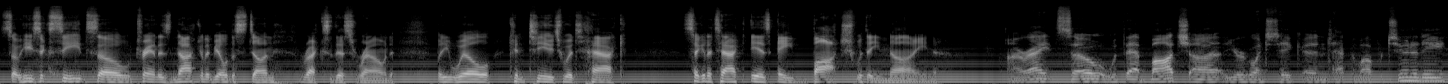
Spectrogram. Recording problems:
electrical hum; noticeable; throughout; 60 Hz, 15 dB below the speech

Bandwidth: 16 kHz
